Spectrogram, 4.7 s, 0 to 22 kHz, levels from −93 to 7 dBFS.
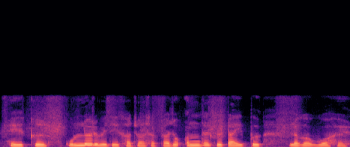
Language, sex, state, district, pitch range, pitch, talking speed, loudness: Hindi, female, Haryana, Rohtak, 205-230 Hz, 215 Hz, 180 wpm, -16 LUFS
